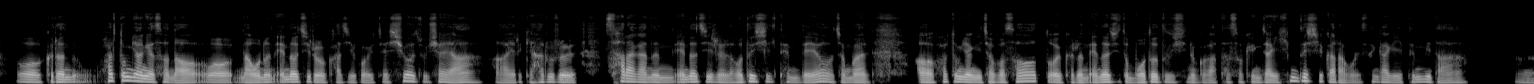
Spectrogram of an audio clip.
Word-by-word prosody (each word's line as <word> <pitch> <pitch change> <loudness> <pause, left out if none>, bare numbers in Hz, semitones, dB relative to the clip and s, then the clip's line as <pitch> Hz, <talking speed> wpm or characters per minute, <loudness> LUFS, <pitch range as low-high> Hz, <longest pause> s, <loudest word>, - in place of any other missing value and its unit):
어 115 -3 +2
그런 120 -2 +2 0.3
활동량에서 155 - +4
나오 100 +2 +2
나오는 105 +2 +2
에너지를 120 -4 +2
가지고 95 +2 -6
이제 95 0 -8
쉬어주셔야 110 -6 -1
아 95 -3 -4
이렇게 95 - -7
하루를 115 -4 +1 0.3
살아가는 110 -7 +2
에너지를 115 -1 +1
얻으실 125 +6 0
텐데요. 110 +4 0
정말 100 -2 0 0.5
아 105 -1 +3
활동량이 115 -3 +3
적어서 110 +9 +1
또 100 - +2
그런 95 -2 -2
에너지도 110 +2 +2
못 100 +3 0
얻으시는 105 -4 -1
것 95 - -7
같아서 90 0 -8
굉장히 100 0 -1
힘드실 150 - -1
거라고 - - -2
생각이 110 -7 -4
듭니다. 100 -4 -4 0.5
어. - - -17
110 Hz, 350 characters per minute, -26 LUFS, 100-120 Hz, 0.5 s, 활동량에서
